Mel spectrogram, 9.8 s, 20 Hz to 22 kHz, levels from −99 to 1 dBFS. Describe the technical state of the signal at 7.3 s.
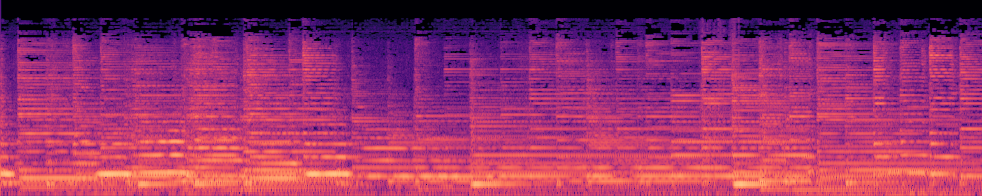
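At 7.3 s the signal is inside a burst of loose connector crackle running from about 6.99 to 7.38 s, roughly 0.39 s long. A worn or dirty contact is rapidly making and breaking, chopping the audio and adding pops from any DC on the line, so it sounds like irregular scratching. On a waveform this shows as ragged dropouts and sharp spikes. A spectrogram shows scattered vertical broadband streaks across that span.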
